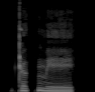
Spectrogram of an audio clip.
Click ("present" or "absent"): absent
